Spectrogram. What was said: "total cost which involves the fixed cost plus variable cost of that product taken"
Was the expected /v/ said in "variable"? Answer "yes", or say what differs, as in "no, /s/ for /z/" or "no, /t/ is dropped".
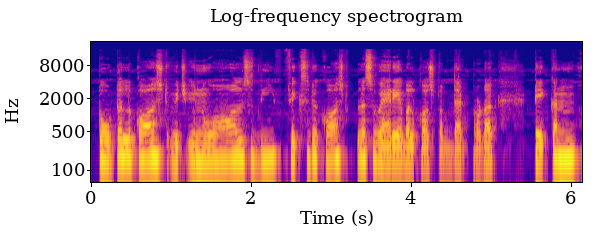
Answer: yes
